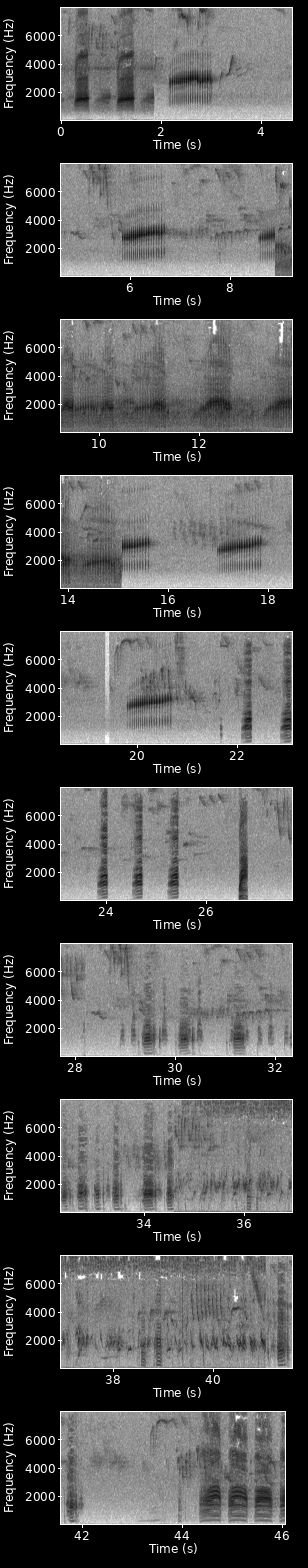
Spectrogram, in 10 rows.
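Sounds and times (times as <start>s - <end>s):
frogs trilling and croaking: 0.0s - 3.2s, 5.8s - 6.8s, 8.6s - 15.8s, 17.0s - 18.0s, 19.8s - 21.0s, 34.4s - 41.1s
duck calling: 32.3s - 42.0s.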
